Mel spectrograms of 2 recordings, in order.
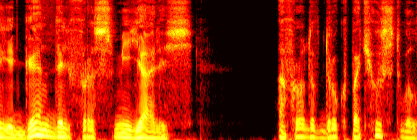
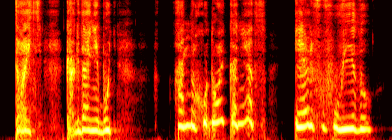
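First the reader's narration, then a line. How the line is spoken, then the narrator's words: Whispered. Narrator (Russian): добавил шепотом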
